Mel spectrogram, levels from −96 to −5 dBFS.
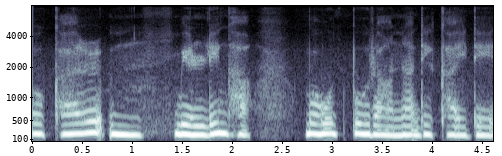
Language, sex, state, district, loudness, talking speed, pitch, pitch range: Chhattisgarhi, female, Chhattisgarh, Jashpur, -12 LUFS, 115 wpm, 205 Hz, 195-220 Hz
